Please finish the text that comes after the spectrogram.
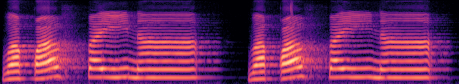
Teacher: गौर करें तो सब जगह हमने जल्द पढ़ा, ना में हमने खींचा, क्यों, क्योंकि यहाँ पर अलिफ मद्दा हो रहा है।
